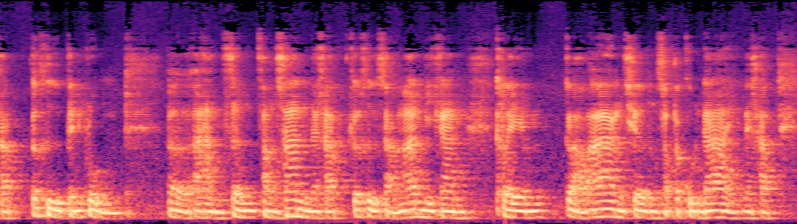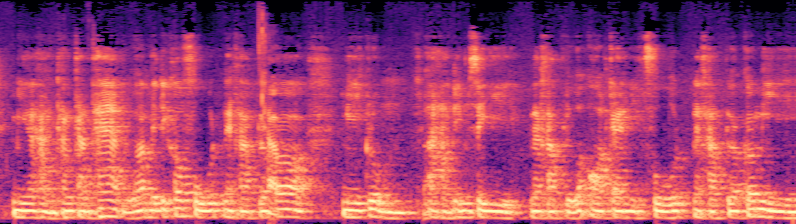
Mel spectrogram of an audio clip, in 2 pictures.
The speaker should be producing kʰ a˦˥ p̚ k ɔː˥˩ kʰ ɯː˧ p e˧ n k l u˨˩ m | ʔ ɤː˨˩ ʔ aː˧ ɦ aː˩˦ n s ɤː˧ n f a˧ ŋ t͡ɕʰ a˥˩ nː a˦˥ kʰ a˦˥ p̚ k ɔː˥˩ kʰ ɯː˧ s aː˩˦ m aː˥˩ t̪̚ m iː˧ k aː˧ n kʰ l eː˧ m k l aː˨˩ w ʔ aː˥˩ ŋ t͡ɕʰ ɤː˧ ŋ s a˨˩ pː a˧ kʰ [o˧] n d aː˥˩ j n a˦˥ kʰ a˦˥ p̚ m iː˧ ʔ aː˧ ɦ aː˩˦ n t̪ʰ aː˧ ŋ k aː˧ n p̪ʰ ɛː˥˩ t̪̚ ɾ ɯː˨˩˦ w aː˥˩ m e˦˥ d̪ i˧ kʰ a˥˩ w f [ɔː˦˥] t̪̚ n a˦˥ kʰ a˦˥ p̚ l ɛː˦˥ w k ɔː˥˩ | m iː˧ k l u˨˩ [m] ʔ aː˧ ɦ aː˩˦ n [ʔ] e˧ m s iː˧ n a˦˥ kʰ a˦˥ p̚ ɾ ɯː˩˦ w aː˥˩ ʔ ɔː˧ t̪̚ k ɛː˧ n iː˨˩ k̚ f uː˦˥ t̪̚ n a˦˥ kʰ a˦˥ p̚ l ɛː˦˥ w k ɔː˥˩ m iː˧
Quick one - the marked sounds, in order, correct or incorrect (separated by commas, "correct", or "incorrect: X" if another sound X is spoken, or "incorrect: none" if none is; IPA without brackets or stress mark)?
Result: incorrect: u˧, incorrect: uː˦˥, correct, correct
